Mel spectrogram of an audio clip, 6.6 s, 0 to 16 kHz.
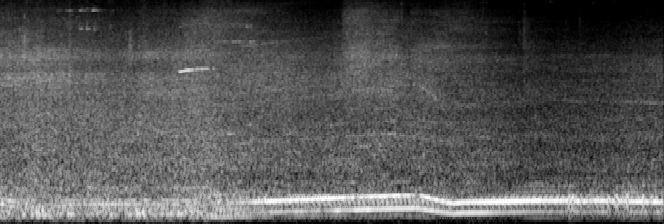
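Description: McLaren P1's twin-turbo V8 accelerating at low speed. The revs climb for about two seconds, drop sharply at a gear change about four seconds in, then hold steady as the car pulls away.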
